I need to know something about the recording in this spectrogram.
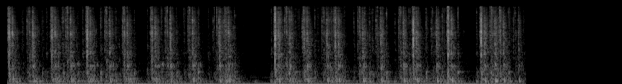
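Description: Typewriter keys typing rapidly, a fast run of clacks with a short pause about two and a half seconds in, stopping abruptly at about five seconds.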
